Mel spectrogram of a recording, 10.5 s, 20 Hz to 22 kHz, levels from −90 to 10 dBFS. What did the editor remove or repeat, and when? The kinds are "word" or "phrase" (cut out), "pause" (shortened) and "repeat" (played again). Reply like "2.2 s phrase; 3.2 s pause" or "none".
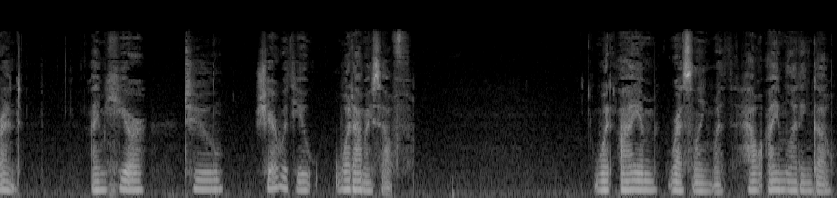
2.2 s pause; 4.5 s word; 8.3 s pause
